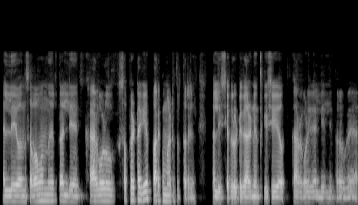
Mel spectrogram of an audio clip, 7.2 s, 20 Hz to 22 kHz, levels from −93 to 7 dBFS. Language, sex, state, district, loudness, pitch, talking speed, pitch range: Kannada, male, Karnataka, Bijapur, -21 LUFS, 105 Hz, 165 wpm, 95-115 Hz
